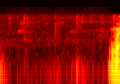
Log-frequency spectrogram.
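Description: A few faint, scattered clicks and taps of a stylus on a pen tablet as handwriting is written, between spoken words.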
